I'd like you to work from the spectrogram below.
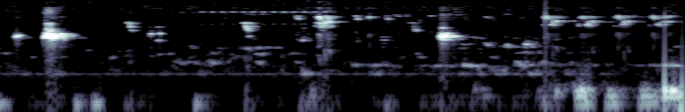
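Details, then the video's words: A Red-vented Bulbul in India gives two loud, bright chirps about four seconds apart, with scattered thin high notes from other small birds between them. "Red Vented Bulbul"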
